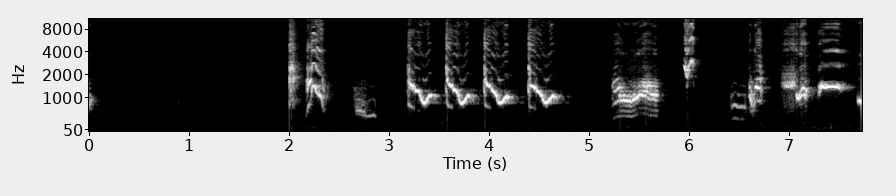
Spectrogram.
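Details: Loud harsh yelps from a Papuan butcherbird, used as a training recording for cage birds: silence at first, then sharp downward-sweeping cries in fast succession, a wavering buzzy note and more ringing calls.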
